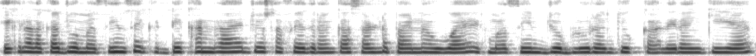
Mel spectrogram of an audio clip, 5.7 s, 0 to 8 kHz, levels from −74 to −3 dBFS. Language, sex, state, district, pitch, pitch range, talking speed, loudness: Marwari, female, Rajasthan, Nagaur, 220 Hz, 215-235 Hz, 295 wpm, -24 LUFS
